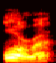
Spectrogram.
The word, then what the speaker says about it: Aurah: Just like the king of beasts, aura. A U R A H. Like you have a aura around your body.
